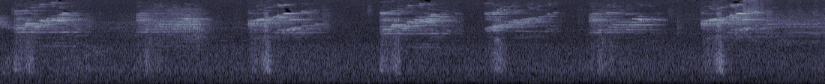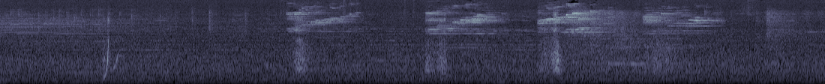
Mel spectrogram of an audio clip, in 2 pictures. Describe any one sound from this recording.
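Short sparkling chimes ring out again and again from a coloring game.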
